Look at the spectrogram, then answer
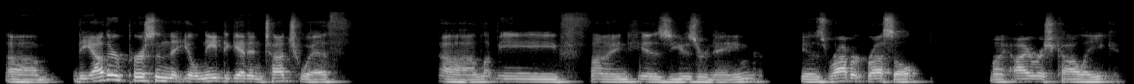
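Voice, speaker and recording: A man's voice: medium pitch, fairly even intonation, slow, darkish tone. A middle-aged American man hosting a live webinar in a casual, chatty way, joking at his own expense and chuckling often. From United States. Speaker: webinar host.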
